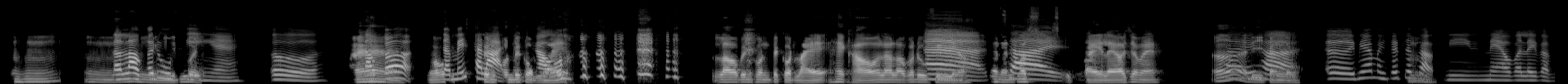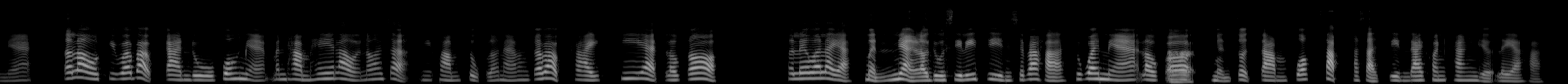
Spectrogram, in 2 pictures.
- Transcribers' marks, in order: chuckle; tapping
- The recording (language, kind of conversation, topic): Thai, podcast, คุณช่วยเล่าให้ฟังหน่อยได้ไหมว่า มีกิจวัตรเล็กๆ อะไรที่ทำแล้วทำให้คุณมีความสุข?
